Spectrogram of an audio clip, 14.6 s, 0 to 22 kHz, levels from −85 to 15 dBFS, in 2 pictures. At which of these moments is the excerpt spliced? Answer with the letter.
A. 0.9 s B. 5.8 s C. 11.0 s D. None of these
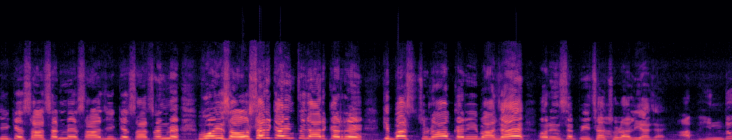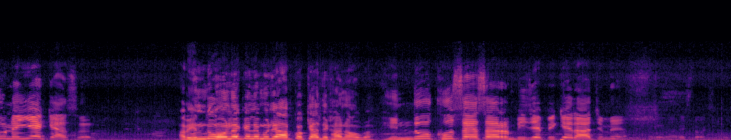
D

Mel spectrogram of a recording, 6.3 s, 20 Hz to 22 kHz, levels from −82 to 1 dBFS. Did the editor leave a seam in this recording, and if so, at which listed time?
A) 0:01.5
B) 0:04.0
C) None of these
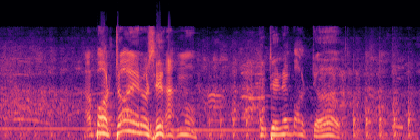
B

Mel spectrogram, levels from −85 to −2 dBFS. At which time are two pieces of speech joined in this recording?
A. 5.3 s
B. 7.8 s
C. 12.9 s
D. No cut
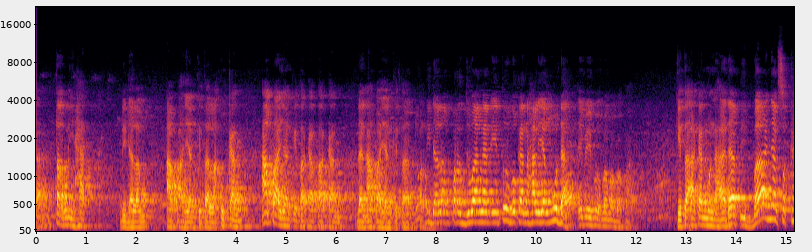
B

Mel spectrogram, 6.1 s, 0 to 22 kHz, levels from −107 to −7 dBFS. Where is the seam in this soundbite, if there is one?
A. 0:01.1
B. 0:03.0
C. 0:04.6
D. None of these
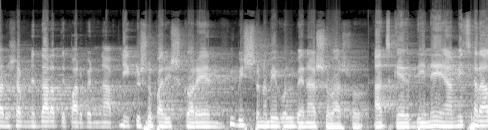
C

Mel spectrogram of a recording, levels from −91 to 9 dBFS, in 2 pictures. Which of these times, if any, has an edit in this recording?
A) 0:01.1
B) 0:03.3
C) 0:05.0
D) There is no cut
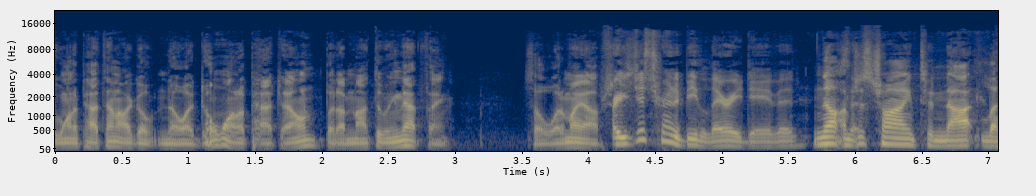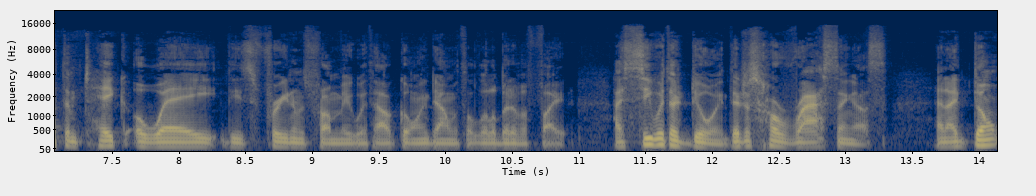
A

